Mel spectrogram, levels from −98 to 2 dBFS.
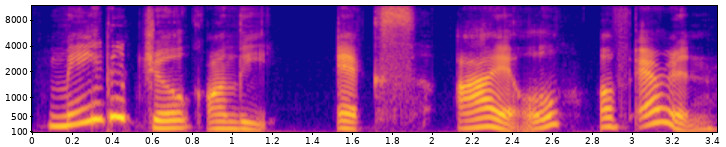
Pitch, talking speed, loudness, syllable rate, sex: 235 Hz, 160 wpm, -16 LUFS, 4.6 syllables/s, female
